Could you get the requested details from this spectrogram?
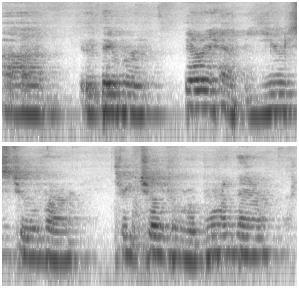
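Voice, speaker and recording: A woman with an American accent and a very deep, low pitch speaks at a very slow pace. Her intonation is fairly even, and room echo is audible. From US Northeast, Rockland County, New York. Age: 90s. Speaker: longtime trustee of a literary society. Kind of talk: interview before an audience.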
